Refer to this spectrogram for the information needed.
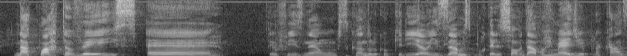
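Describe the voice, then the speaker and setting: Fairly even intonation at a moderate pace, in a very clean recording with a silent background. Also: woman. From Santa Catarina, Brazil (Itajaí/Navegantes). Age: 30s. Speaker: digital influencer, bereaved mother. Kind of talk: interview testimony. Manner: halting, many fillers.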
